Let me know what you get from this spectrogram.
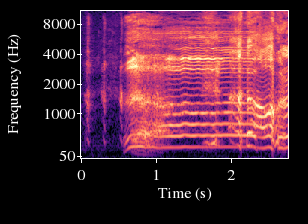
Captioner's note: digestive noises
